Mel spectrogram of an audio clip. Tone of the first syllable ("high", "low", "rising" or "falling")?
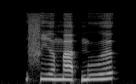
low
